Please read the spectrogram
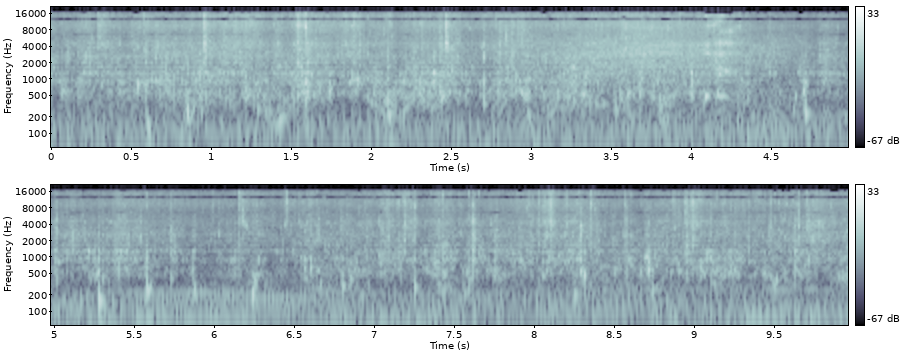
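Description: Water splashing and trickling continuously, with many small irregular spatters and no steady rhythm.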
